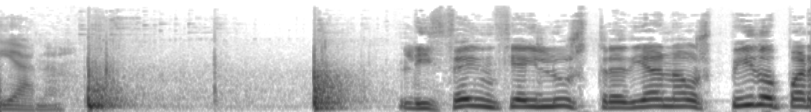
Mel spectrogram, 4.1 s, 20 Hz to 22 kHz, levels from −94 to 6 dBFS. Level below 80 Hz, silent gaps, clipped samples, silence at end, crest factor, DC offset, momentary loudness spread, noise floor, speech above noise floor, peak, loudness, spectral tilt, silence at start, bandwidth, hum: -60 dBFS; none; under 0.1%; 0 s; 16 dB; under 0.1%; 11 LU; -50 dBFS; 30 dB; -6 dBFS; -22 LUFS; -5.5 dB/octave; 0 s; 15 kHz; none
